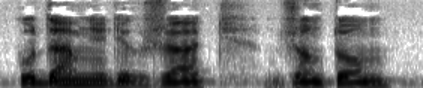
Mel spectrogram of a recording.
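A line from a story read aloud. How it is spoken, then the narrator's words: Even-voiced question. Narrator (Russian): спросила тигрица ровным голосом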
